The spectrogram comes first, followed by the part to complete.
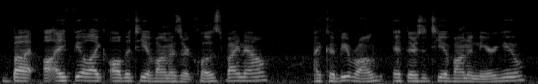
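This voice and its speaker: A man in his twenties chatting casually, a bit congested and slightly raspy, rambling with fillers and restarts. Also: a little high, fairly bright tone. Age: 20s. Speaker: Sims YouTuber. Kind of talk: casual story time chat.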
